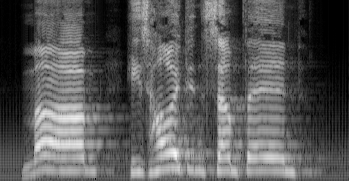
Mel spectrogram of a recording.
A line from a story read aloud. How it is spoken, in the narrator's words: From the front room, Tony called out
